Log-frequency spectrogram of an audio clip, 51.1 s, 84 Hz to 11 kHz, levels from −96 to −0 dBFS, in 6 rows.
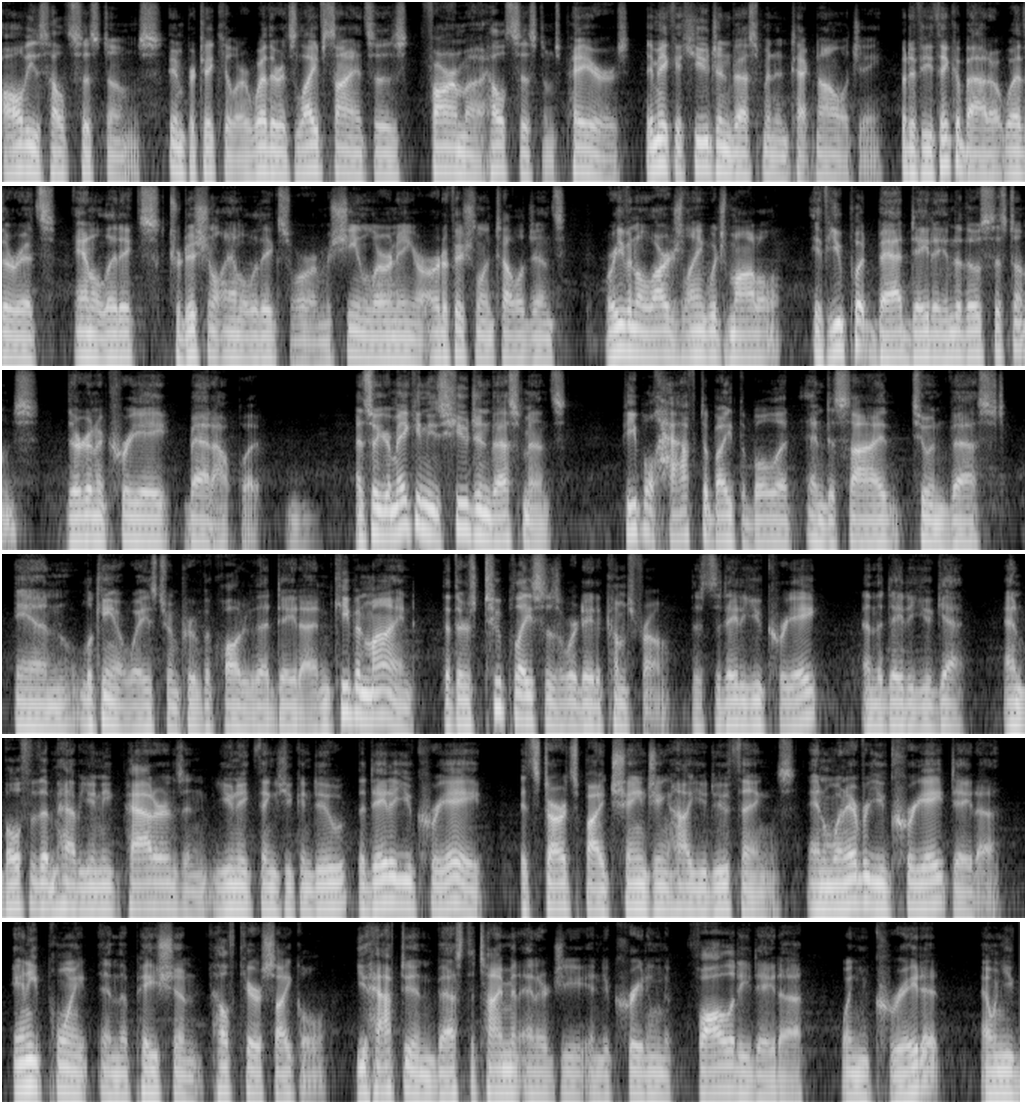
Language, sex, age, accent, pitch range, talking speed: English, male, 50-69, American, 90-110 Hz, 195 wpm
